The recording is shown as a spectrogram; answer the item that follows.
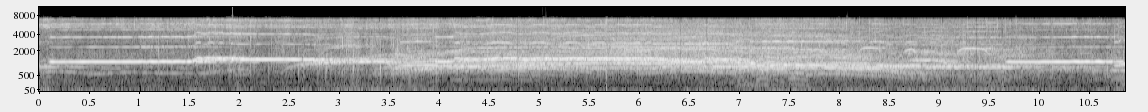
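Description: Traditional folk dance music with a high, held melody line that steps from note to note, bending and sliding in pitch through the middle.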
